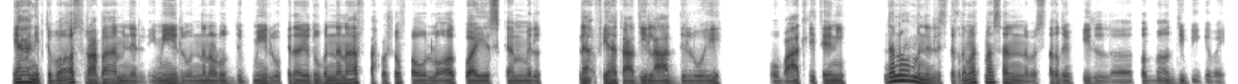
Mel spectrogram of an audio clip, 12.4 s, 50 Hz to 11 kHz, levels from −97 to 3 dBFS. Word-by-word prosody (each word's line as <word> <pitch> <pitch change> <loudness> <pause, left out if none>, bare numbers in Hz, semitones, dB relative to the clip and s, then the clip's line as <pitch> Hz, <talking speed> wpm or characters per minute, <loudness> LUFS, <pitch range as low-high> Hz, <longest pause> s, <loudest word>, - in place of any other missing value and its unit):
يعني 135 -3 +7
بتبقى 105 +4 0
أسرع 110 -6 +4
بقى 110 0 0
من 90 -3 -1
الemail، 100 +4 +1
وإن 95 +1 -4
أنا 100 0 +1
أرد 100 -1 -3
بmail 100 +5 -1
وكده، 105 +3 -2
يا 100 - +3
دوب 110 +2 -4
إن 105 0 +2
أنا 110 +1 +2
أفتح، 120 -3 -3
وأشوفها 110 +2 -3
وأقول 105 0 -3
له 95 - -2
"آه، - - +3
كويس، 95 0 +3
كمّل، 95 -2 -2 0.4
لأ - - +2
فيها 105 0 +2
تعديل، 95 +2 +2
عدّل 95 0 0
وإيه، 95 +2 -2 0.5
وابعت 90 0 -1
لي - - -3
تاني." 105 -1 0 0.4
ده 170 - +7
نوع 200 +1 +9
من 150 -10 +5
الاستخدامات 105 +4 -2
مثلًا، 130 -2 +2
أنا 95 -5 -3
باستخدم 100 +3 -5
فيه 100 - -2
التطبيقات 85 +4 -7
دي 105 -2 -5
بإيجابية، 80 -5 -13
100 Hz, 200 wpm, -26 LUFS, 95-110 Hz, 0.5 s, نوع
